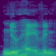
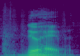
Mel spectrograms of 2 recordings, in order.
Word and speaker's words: New Haven: get it so it's new haven yes they have it it was new haven new haven connecticut new haven so the accented gran is on the second word he's on the second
